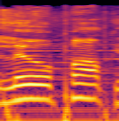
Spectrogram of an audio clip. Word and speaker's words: Lil Pump: Yeah, featuring Little Pump. – Yes, Little. Or my bad, Lil Pump, because everything is spelled L I L.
